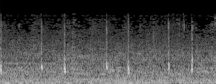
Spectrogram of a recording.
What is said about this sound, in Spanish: Vamos, tire con ese caballo.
